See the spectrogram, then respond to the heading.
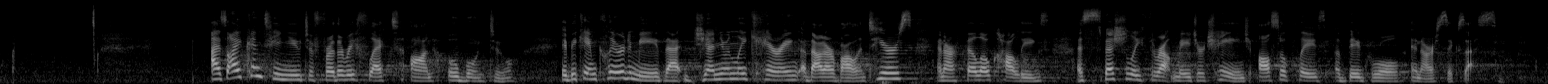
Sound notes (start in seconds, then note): none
